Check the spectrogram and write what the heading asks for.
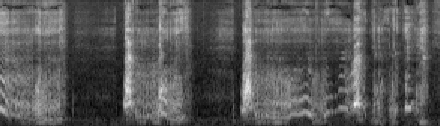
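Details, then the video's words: Pug dog fussing noisily to get its butt scratched again, indoors; long throaty growling whines rising and falling, several bursts with short silent gaps, ending in quick choppy grunts. "PUG DOG LIKES BUTT SCRATCH,MAKES WEIRD SOUNDS"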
